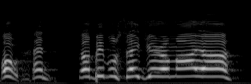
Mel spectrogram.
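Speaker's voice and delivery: very high, shrill, very loud blaring shout. Acting out the disciple Bartholomew blurting out an answer: acting Bartholomew yelling. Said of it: "You don't gotta yell, shout".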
